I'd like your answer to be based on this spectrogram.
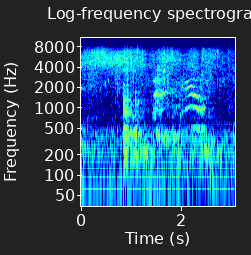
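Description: A cat meows a few times in a quiet indoor setting, with short rising calls standing out over faint background hiss, clear but not loud.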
